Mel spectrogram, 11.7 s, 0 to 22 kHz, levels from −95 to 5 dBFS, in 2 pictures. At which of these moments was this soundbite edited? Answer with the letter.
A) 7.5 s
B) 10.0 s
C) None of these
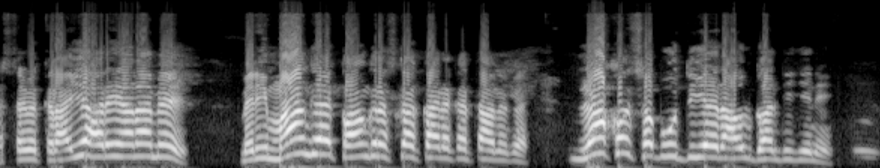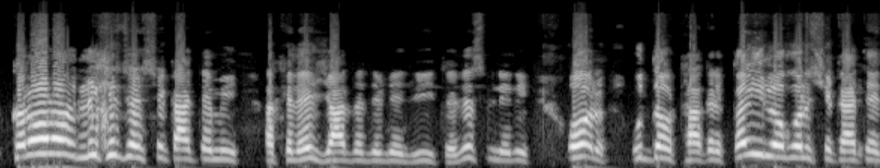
C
